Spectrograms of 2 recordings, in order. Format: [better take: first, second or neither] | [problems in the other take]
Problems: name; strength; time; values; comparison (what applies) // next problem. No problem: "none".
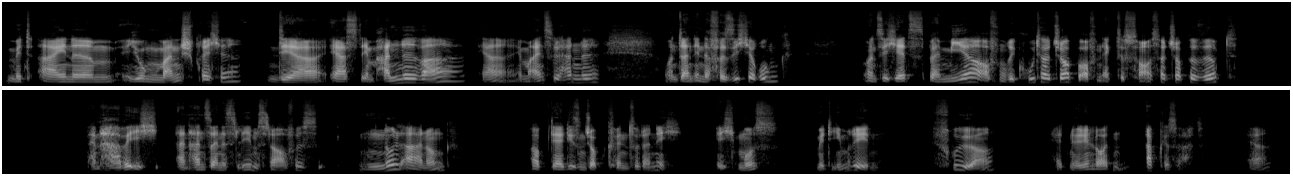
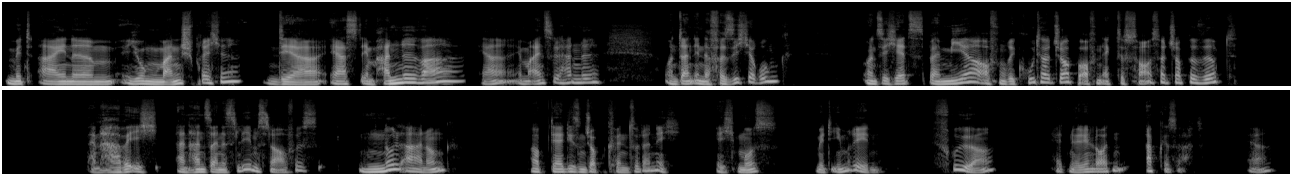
second | thin; very; fading below 400 Hz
